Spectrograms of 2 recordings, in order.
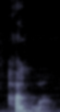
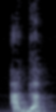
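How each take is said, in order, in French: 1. Un son w suit le g. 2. Aucun son w ne suit le g.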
